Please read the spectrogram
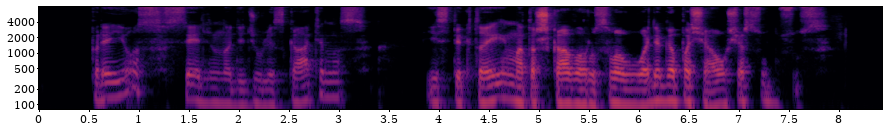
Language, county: Lithuanian, Vilnius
